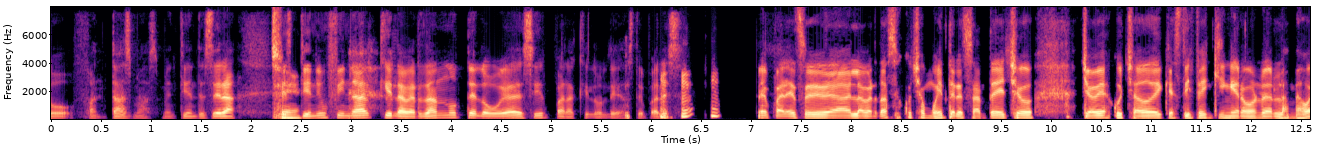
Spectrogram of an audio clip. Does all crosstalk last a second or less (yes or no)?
yes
